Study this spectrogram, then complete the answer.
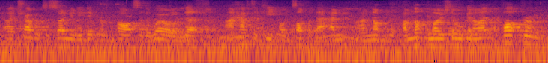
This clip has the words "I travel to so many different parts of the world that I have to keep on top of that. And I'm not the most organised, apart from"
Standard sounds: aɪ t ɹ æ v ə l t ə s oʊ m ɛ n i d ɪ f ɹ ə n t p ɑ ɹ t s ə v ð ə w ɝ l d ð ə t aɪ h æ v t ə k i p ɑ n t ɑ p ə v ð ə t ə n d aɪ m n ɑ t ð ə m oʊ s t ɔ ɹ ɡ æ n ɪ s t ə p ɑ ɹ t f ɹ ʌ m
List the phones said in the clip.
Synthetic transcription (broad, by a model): aɪ t ɹ æ v ə l t ə s oʊ m ɛ n i d ɪ f ɹ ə n p ɑ ɹ t s ə v ð ə w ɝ l d ð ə t aɪ h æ f t ə k i p n t ɑ p ə v ð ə t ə n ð aɪ m n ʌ t ð ə m oʊ s t ɔ ɹ ɡ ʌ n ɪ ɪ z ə p ɑ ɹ t f ɹ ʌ m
